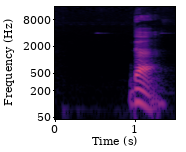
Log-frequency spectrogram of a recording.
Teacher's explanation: di lafal keluarkan dialirkan dan dilafalkan hurufnya bersamaan beserta harokatnya jadi kita tempelkan lidah kita di gusi atas gusi gigi seri atas misalkan dalam berharakat fathah kita rasakan dan beserta harakat fathahnya langsung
